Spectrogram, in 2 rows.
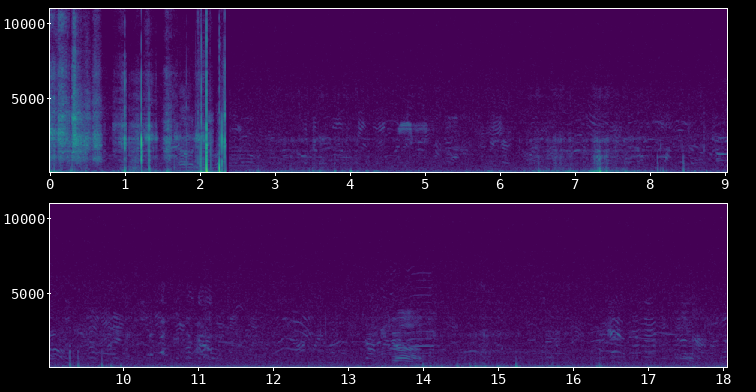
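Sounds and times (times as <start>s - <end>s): faint distant voices: 0.0s - 18.0s.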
